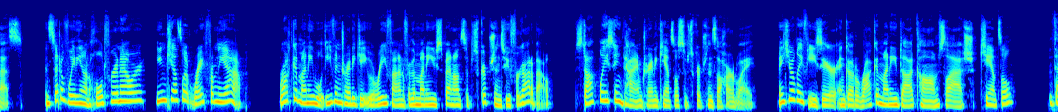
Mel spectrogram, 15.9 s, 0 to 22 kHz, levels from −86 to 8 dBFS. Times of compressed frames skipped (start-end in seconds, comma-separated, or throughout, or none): none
